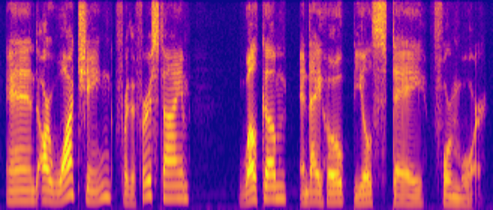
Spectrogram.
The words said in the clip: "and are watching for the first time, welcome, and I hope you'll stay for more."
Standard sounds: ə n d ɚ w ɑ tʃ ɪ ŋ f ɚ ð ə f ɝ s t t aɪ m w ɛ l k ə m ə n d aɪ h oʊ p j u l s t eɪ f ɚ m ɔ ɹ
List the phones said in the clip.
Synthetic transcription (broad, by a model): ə n d ɚ w ɑ tʃ ɪ ŋ f ɚ ð ə f ɝ s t t aɪ m w ɛ l k ə m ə n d aɪ h oʊ p j u l s t eɪ f ɚ m ɔ ɹ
